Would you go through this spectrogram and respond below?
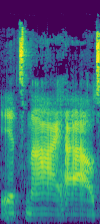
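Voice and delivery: put-on angry, livid old man with cockney accent. Retelling a scene, quoting Janet's line to him in a mock-angry cockney old-man voice. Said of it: "in this really, really angry old, cockney old man voice".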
